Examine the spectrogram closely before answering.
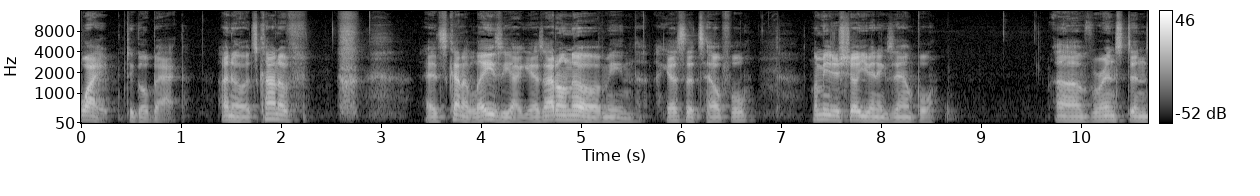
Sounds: inside a small room
speech

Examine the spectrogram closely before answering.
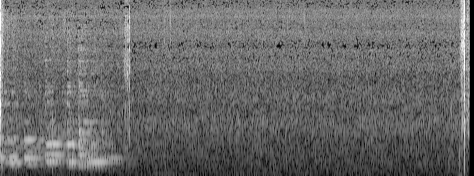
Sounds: music

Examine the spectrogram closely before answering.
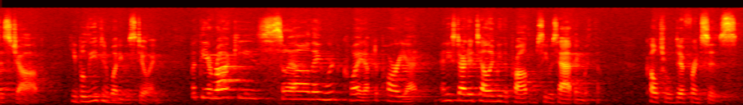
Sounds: speech

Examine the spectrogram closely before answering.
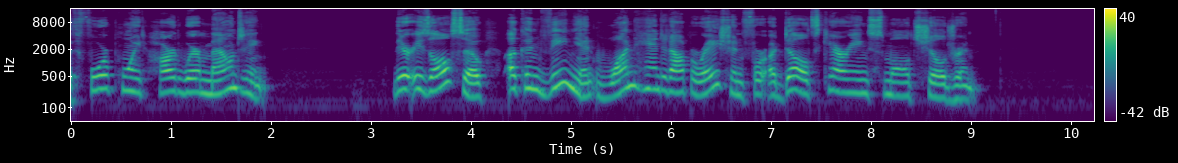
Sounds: speech

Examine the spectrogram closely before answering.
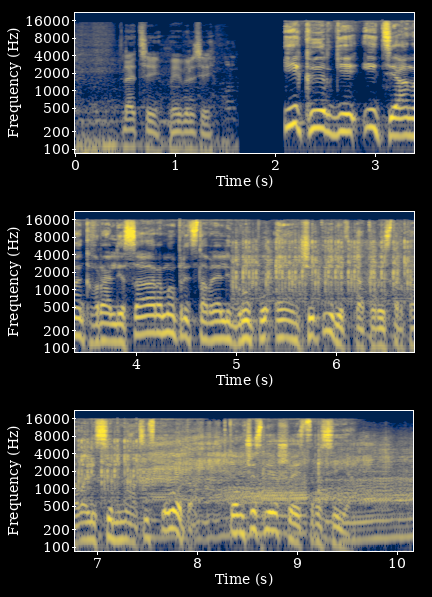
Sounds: vehicle
auto racing
car

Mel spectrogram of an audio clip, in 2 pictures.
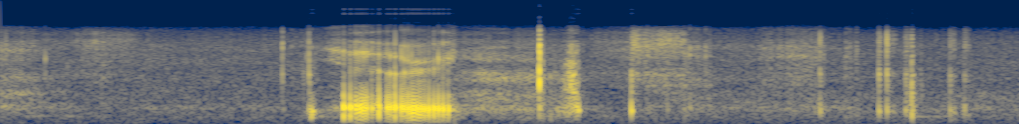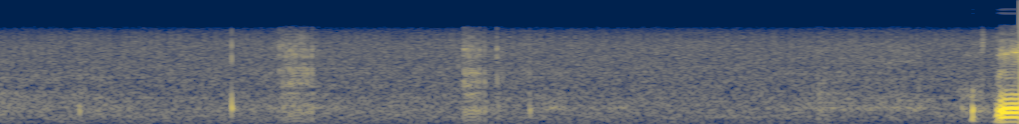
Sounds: speech
inside a small room

